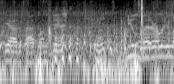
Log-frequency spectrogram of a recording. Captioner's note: laughs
